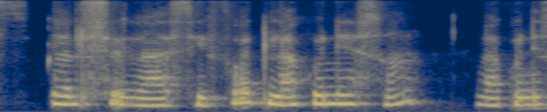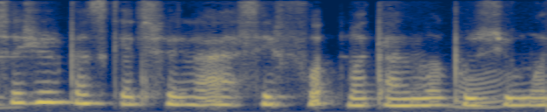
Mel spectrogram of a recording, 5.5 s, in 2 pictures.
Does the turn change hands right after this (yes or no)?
yes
